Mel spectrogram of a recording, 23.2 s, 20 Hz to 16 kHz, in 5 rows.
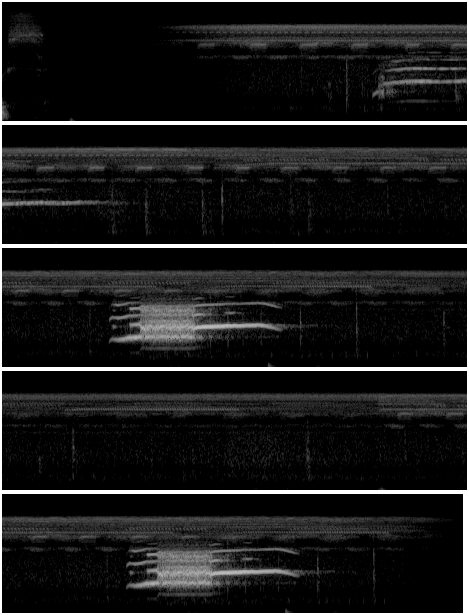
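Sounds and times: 
crab-eating fox calling: 3.7 - 5.8, 10.4 - 12.4, 19.8 - 21.9.

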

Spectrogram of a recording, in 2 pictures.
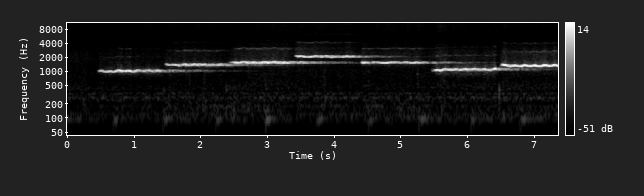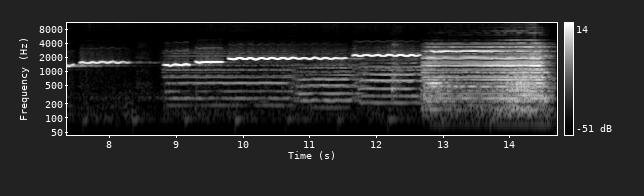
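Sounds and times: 
lone whistled theme melody: 0.5 - 14.7
low orchestral backing: 8.9 - 14.7.

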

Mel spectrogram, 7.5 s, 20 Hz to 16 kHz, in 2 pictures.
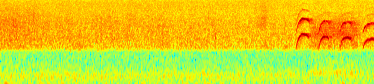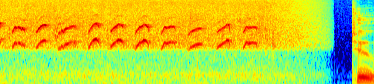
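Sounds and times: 
black-crested tit-tyrant uttering high sharp upslurred notes in Ecuador: 2.9 - 7.0
speech: 7.3 - 7.4.

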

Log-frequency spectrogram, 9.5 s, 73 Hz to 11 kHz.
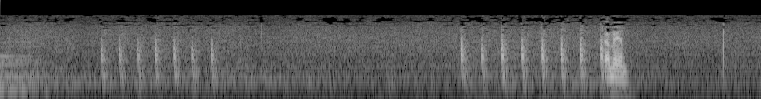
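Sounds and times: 
brisk knocking on a door: 1.2 - 2.9, 5.7 - 7.8.

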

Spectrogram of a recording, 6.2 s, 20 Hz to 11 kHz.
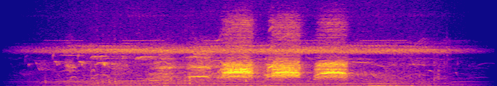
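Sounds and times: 
Piculus chrysochloros calling in South American Eastern Lowlands: 0.6 - 4.7.

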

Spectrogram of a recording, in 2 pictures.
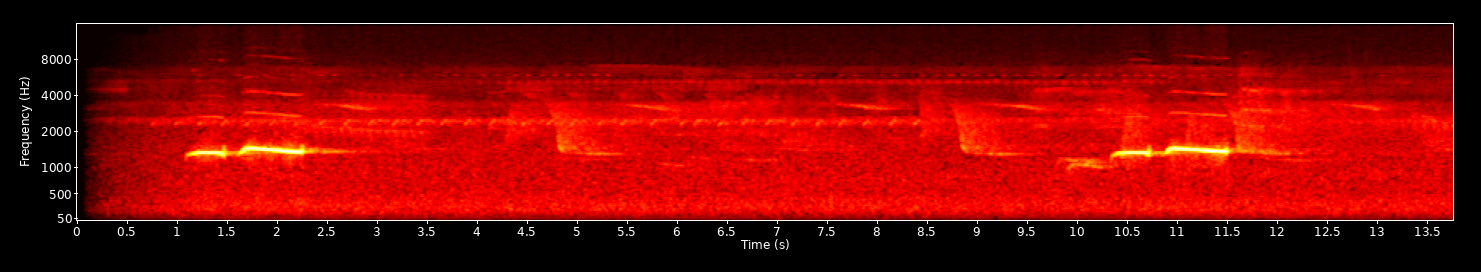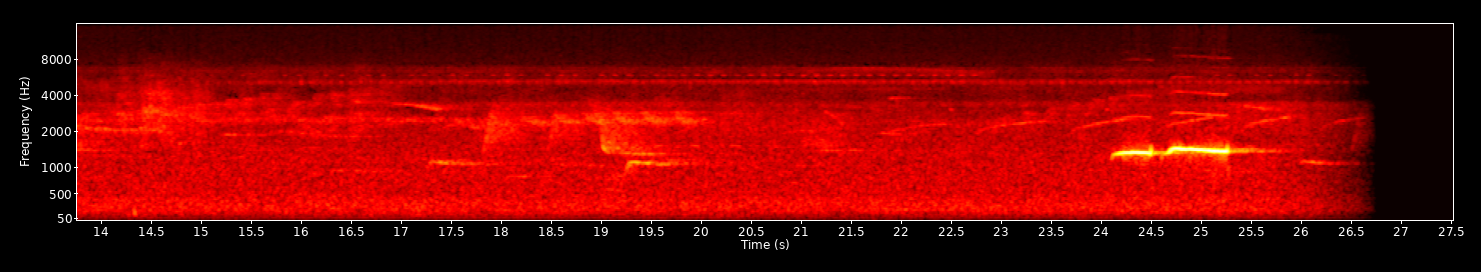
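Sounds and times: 
Elusive Antpitta calling in South America: 1.1 - 2.8, 9.9 - 12.2, 24.1 - 25.8.

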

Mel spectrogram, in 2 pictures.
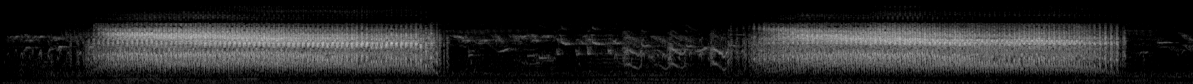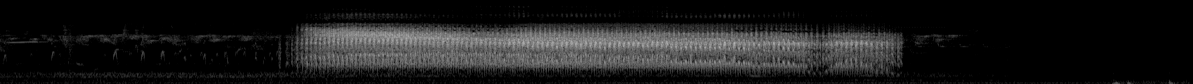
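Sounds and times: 
White-throated crake calling in South America: 0.6 - 11.3, 14.1 - 21.0.

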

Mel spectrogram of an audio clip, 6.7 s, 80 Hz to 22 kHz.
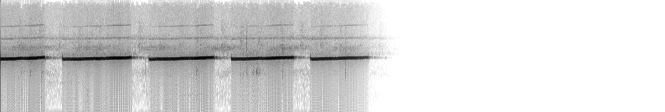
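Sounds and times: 
banded antwren singing thin whistled notes in Peru: 0.0 - 3.8.

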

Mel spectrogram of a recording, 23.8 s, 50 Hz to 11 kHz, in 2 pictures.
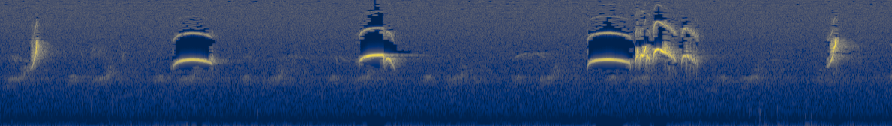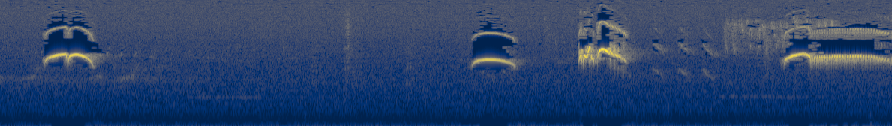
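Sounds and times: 
dusky-capped flycatcher singing in North America: 0.1 - 15.9, 18.2 - 23.7.

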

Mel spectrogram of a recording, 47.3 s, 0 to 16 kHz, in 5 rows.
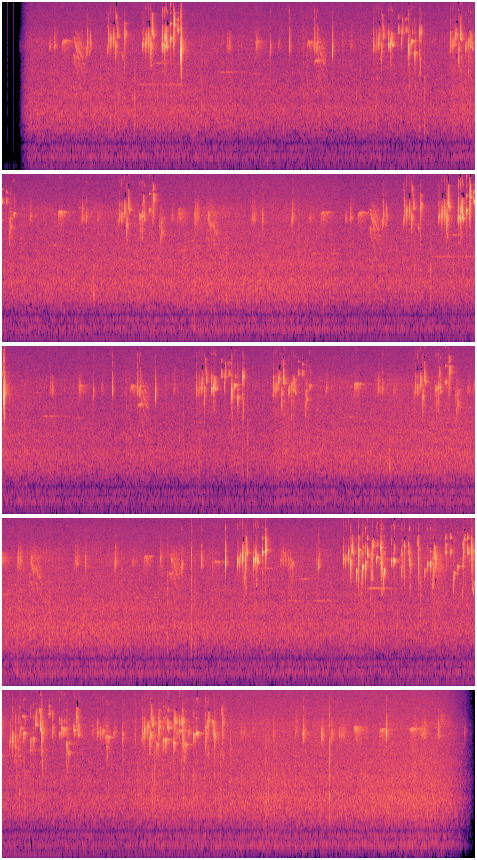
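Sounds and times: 
bird calls in the Costa Rican cloud forest: 0.9 - 3.7, 4.4 - 19.1, 19.7 - 46.8.

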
